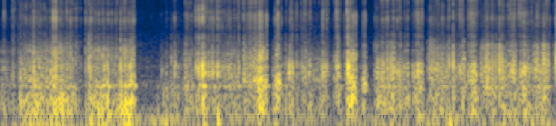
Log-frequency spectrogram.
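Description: Long acrylic nails scratch over a hollow black fabric witch hat with a glitter spiderweb print. A dense, dry scratching and rustling runs nearly continuously, with a brief quieter lull about one and a half seconds in before the scratching resumes.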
